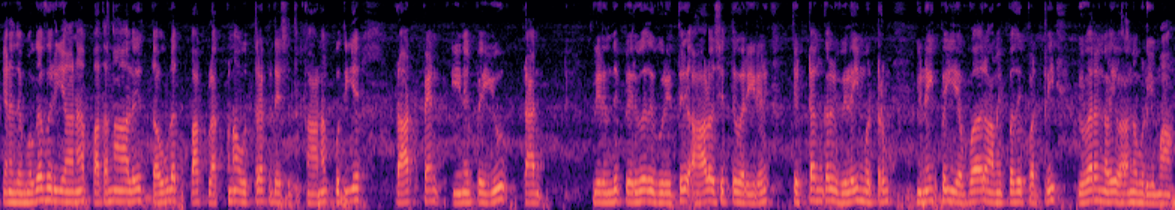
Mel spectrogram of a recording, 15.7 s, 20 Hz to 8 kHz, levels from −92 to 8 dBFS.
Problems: none marked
